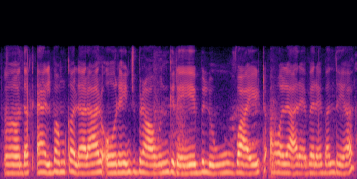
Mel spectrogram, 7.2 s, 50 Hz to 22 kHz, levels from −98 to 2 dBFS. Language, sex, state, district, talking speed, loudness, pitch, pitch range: English, female, Odisha, Nuapada, 115 wpm, -15 LUFS, 195 Hz, 185-210 Hz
